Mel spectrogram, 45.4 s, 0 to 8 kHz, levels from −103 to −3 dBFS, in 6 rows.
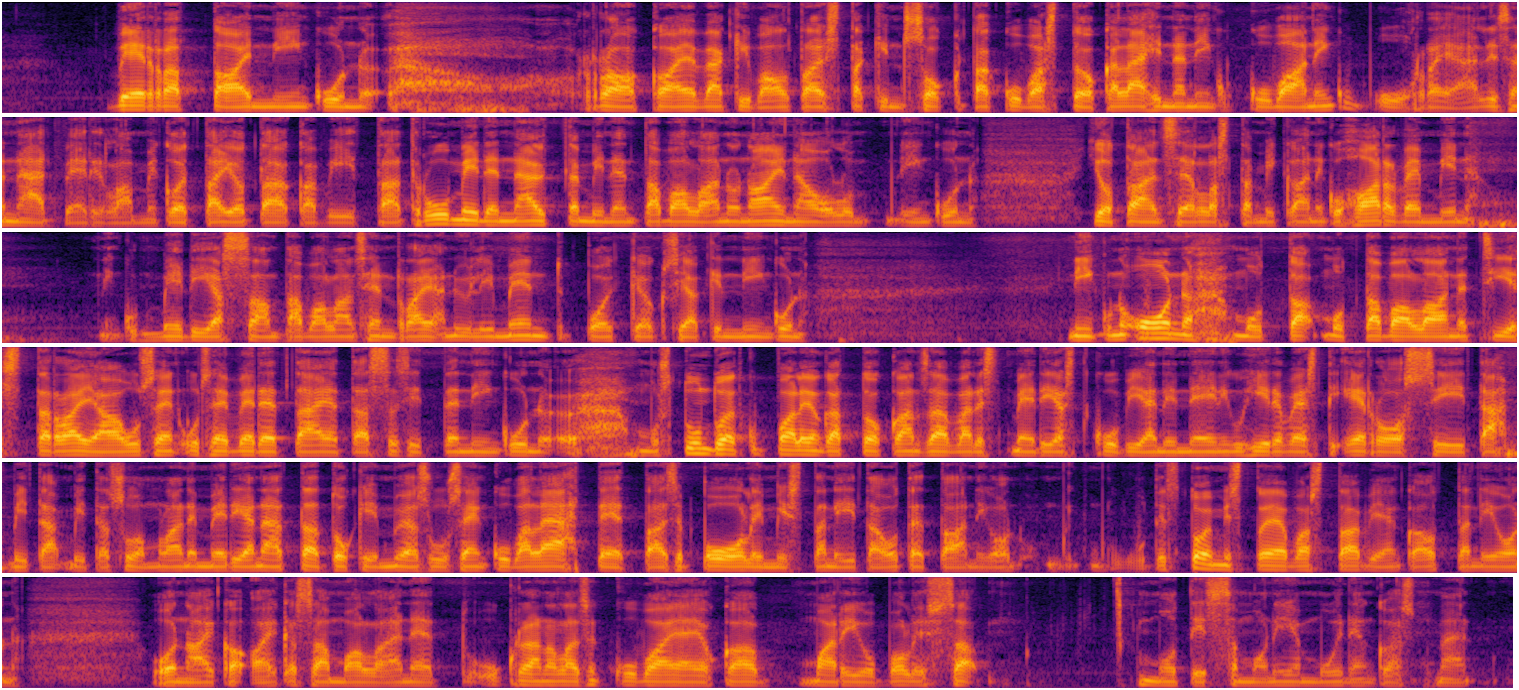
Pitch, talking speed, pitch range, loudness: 90 Hz, 165 wpm, 90-95 Hz, -23 LUFS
